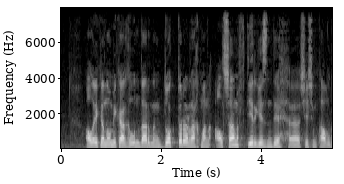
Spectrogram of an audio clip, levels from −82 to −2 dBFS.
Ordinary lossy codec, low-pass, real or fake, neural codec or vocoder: none; none; real; none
